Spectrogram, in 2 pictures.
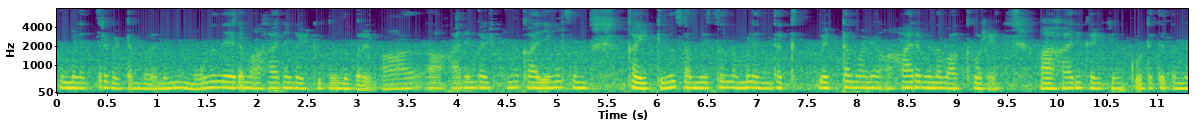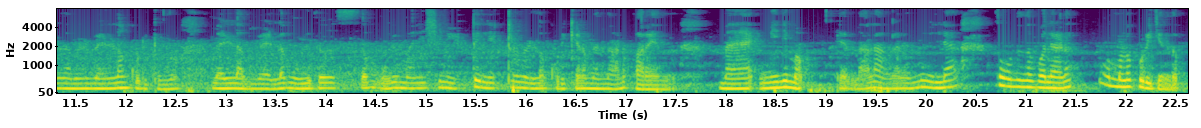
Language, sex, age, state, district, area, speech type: Malayalam, female, 18-30, Kerala, Palakkad, rural, spontaneous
